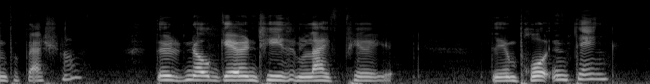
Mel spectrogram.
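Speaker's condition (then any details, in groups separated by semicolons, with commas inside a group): Cerebral palsy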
